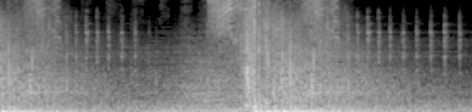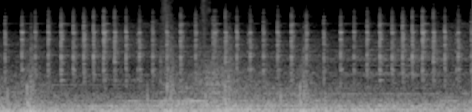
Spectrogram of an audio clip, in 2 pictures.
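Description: A Bombarda blasting spell detonating in a Harry Potter video game, a loud booming explosion early on followed by a long rumbling tail and faint mechanical clicking ambience, no voices.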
